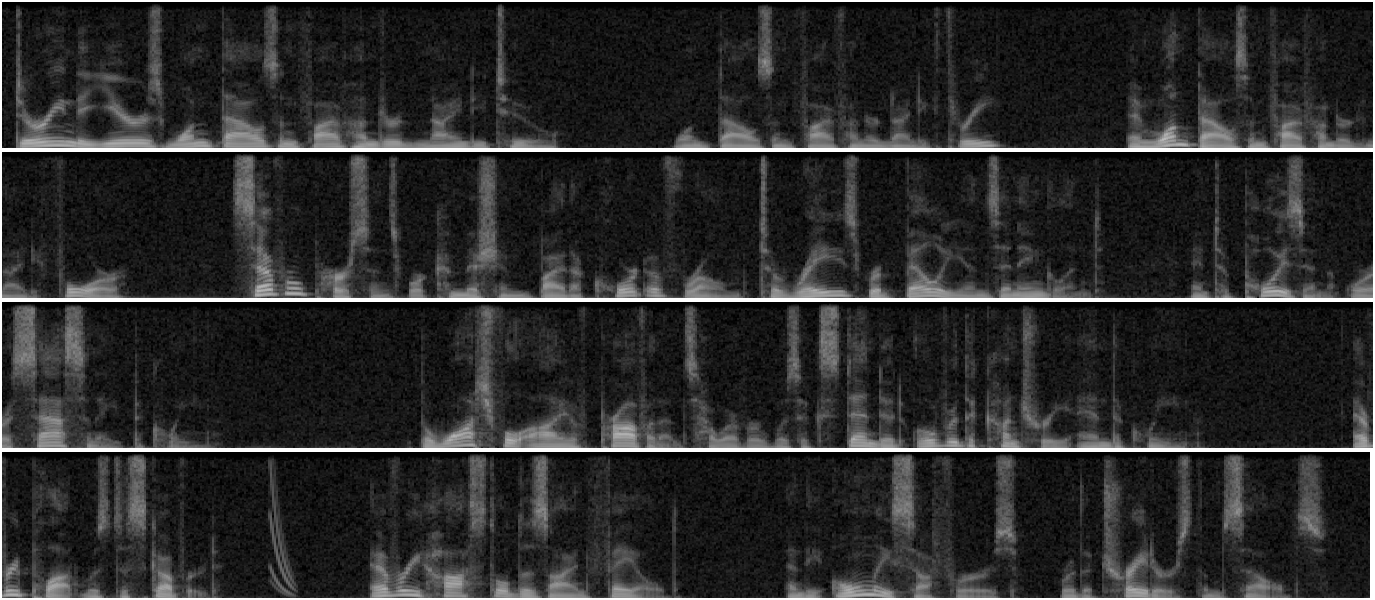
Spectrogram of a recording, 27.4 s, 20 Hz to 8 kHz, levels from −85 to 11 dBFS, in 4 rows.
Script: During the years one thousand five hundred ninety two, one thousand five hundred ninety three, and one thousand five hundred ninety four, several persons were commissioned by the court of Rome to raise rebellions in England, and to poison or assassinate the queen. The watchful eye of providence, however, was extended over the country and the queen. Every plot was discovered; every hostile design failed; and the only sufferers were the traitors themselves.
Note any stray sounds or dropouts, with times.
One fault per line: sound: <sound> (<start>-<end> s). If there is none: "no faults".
sound: chirp (21.9-22.0 s)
